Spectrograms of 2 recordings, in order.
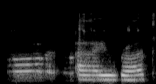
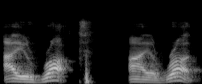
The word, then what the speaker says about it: wrote: I wrote a lot of postcards at the hotel. Thank you very much, Rebecca. Thank you very much. Okay, I wrote. You don't pronounce I wrote, no, I wrote.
